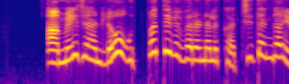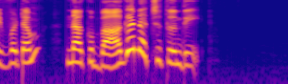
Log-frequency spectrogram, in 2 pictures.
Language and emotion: Telugu, surprised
